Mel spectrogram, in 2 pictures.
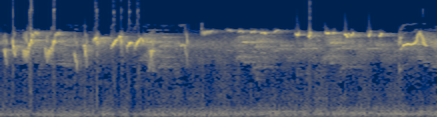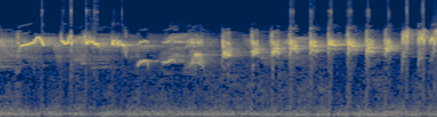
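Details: An Oriental white-eye sings a lure song for other birds: a high, busy warble of thin chirps and slurred whistles, then a rapid series of short, even, repeated notes near the end.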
